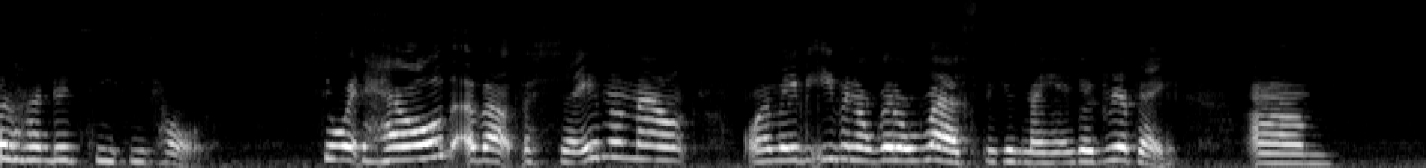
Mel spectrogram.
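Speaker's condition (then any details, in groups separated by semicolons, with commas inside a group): Cerebral palsy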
